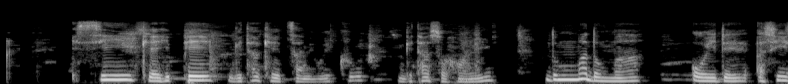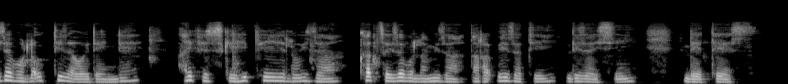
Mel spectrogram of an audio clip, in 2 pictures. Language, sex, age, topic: Gamo, male, 25-35, government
